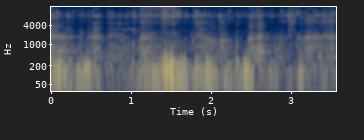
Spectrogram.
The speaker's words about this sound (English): Oh, there's a dog. Hello, dog. Hi, buddy. Oh, he's an old dog. All right, you go back home. See you, pal. I think the woman just let him out. He's kind of, aw kind of giving me that old happy dog, like, be my friend look.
